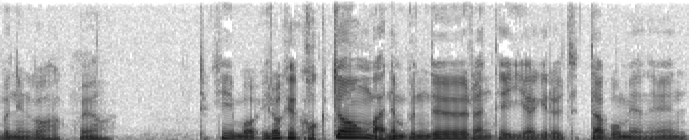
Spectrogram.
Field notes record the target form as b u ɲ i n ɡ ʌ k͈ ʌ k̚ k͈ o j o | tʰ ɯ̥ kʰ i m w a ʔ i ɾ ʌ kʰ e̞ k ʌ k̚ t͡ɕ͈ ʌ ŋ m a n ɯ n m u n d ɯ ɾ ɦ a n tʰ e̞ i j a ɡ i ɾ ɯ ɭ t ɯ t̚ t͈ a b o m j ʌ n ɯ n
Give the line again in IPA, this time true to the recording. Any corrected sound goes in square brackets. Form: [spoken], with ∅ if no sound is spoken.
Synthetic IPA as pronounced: b u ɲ i n ɡ ʌ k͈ [a] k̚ k͈ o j o | tʰ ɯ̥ kʰ i m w [ʌ] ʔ i ɾ ʌ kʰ e̞ k ʌ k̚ t͡ɕ͈ ʌ ŋ m a n ɯ n [b] u n d ɯ ɾ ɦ a n tʰ e̞ i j a ɡ i ɾ ɯ ɭ t ɯ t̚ t͈ a b o m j ʌ n ɯ n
